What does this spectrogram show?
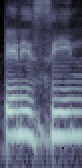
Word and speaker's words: টেনেসিন: একটা মনে হয় এরকম যাই হোক ওইখানে বাট টেনিসিন বা টেনি সাইন এভাবে বলে এ উচ্চারণটা এখন যদি দেখি যে এইটার পিওরলি রিসার্চ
